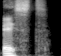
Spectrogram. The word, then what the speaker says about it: est: Si vous lisez EST, comment vous prononcez le mot? Et ou est? Même réponse, les deux sont corrects parce que c'est soit la conjugaison du verbe être, elle est, soit l'est, l'opposé de l'ouest.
